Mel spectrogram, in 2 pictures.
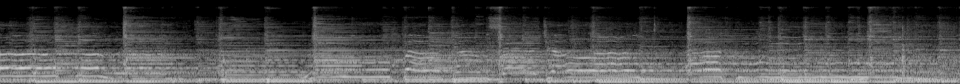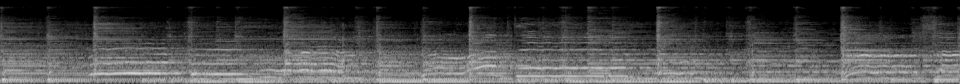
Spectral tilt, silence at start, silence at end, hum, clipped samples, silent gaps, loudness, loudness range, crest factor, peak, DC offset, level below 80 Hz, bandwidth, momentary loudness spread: -6 dB/octave; 0 s; 0 s; none; under 0.1%; none; -19 LUFS; 2 LU; 12 dB; -6 dBFS; under 0.1%; -52 dBFS; 16 kHz; 4 LU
